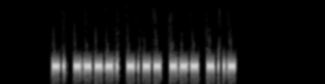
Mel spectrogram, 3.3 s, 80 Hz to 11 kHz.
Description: Morse code, heard as a keyed tone, about 46 wpm, 700 Hz. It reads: N9YOX
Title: USA Call Signs - 5 Characters - 3x Character Spacing - 45wpm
